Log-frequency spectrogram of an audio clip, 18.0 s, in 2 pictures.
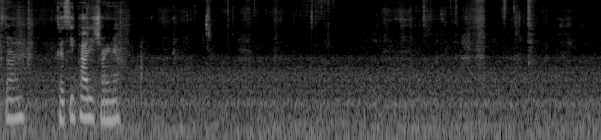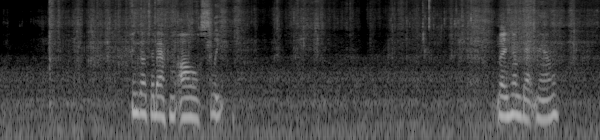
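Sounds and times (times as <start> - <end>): low car cabin rumble: 0.0 - 18.0
person chewing with wet smacks: 15.2 - 15.6.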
